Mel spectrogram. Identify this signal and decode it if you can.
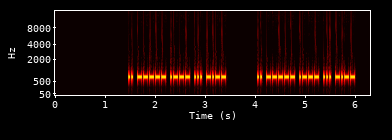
Morse code, heard as a keyed tone, about 37 wpm, 700 Hz. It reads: I0JSY I0JSY
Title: DXCC-100 Call Signs - 5 Characters - Repeated 3x - 40wpm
